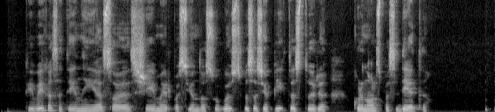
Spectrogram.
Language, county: Lithuanian, Kaunas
